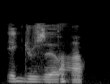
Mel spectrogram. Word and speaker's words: Yggdrasil: When, after they, it was in The Alchemist during the battle at the Yggdrasil, or however you pronounce that tree. – Yggdrasil.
